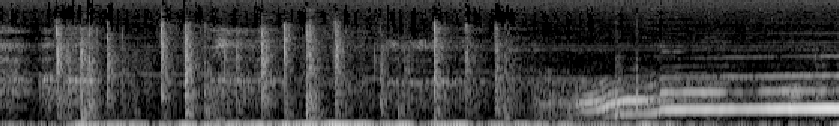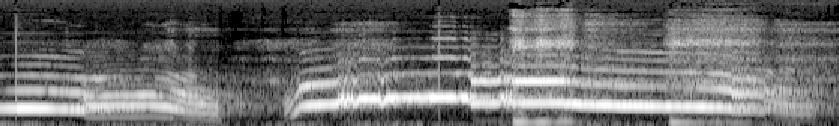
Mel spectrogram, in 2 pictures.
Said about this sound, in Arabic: إنه كلب، إنه كلب.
